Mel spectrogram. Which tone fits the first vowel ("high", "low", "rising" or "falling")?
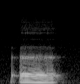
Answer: low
